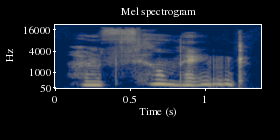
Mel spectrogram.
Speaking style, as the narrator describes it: Chef Shun says softly

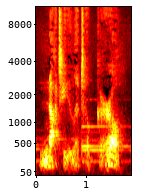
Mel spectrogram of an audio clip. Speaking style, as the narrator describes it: hissed

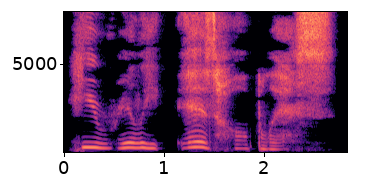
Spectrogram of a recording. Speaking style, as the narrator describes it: cried the three of them in a whisper

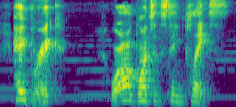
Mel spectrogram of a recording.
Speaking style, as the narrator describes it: Liz blurts, annoyed by them bumping into her

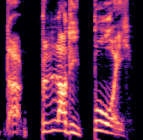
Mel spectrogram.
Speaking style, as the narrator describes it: he said at last, in a sort of muted roar

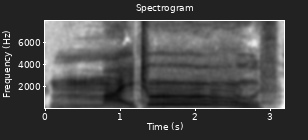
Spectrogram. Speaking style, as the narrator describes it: Arin roared again

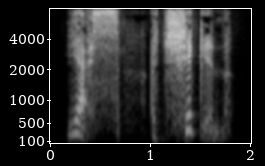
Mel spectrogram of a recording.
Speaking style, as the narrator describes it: snarled the dragon

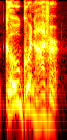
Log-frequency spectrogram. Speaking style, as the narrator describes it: shouted as he ran along the wall, leaping wildly, hacking away

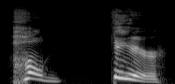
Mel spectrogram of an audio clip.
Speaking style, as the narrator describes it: cried the little bear boy

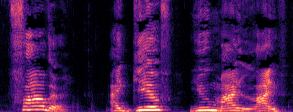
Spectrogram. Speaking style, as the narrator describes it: said

